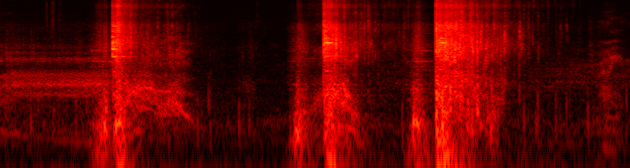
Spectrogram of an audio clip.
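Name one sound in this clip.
A bat strikes a body with heavy, dull thuds.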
